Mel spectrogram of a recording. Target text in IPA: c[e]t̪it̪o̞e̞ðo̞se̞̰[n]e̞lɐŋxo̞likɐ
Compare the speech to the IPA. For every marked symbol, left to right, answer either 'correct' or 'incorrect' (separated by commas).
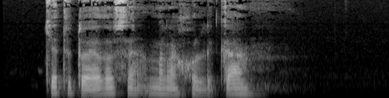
correct, incorrect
